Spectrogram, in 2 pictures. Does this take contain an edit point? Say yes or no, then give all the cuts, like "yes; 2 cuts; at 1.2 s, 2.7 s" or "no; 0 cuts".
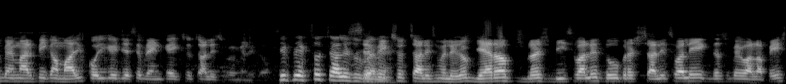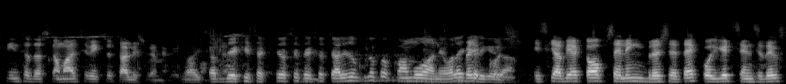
no; 0 cuts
